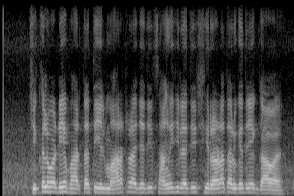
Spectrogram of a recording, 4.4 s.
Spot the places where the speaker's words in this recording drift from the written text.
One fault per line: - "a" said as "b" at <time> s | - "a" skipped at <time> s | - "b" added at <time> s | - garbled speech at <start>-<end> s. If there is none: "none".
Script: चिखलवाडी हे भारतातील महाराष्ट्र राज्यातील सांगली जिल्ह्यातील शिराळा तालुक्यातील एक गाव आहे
none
